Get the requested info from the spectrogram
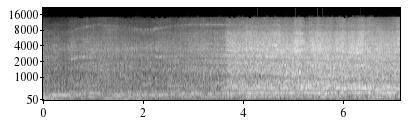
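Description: Unlimited super stock pulling tractor engine running hooked to the sled, then going to full throttle about three and a half seconds in as the tractor launches into its pull, much louder and steady from then on.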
